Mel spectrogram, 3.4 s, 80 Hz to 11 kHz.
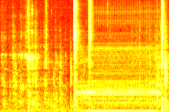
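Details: Fedders 10k BTU air conditioner fan motor, just cleaned and oiled and its shaft realigned, briefly switched on: it clicks on, runs a steady even hum with a light mechanical whir for about two seconds, then switches off cleanly; healthy.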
